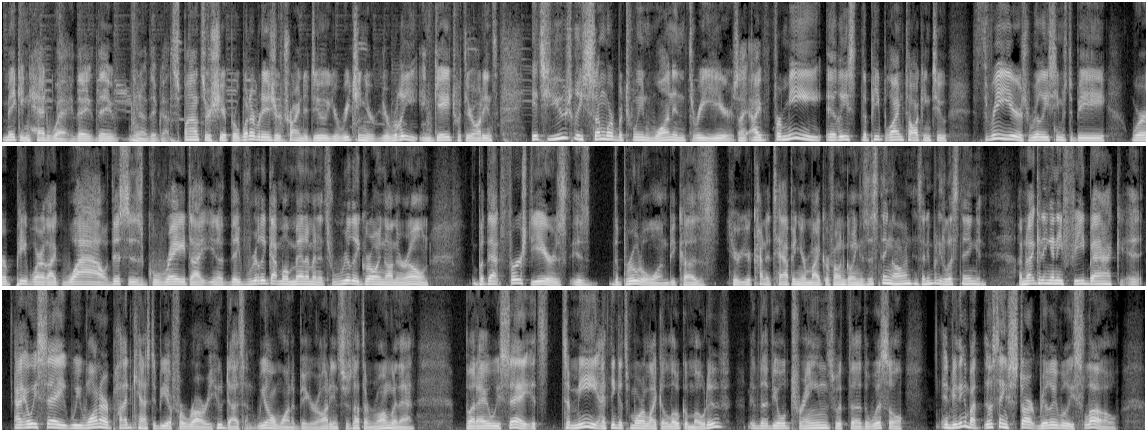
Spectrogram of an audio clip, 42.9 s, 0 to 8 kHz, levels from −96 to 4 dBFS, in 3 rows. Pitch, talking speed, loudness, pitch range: 135 Hz, 230 wpm, -16 LUFS, 120-155 Hz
